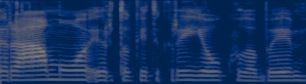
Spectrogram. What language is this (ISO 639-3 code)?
lit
